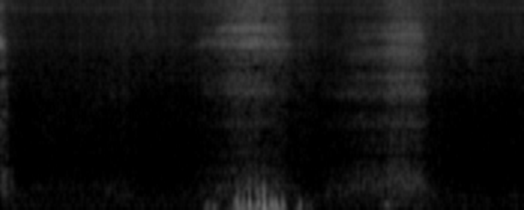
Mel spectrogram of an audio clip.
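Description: A person breathing close to the microphone: one louder breath about two seconds in, then a softer one shortly after.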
